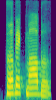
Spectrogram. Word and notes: Purbeck marble: Indian

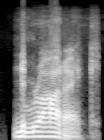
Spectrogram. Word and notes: neurotic: American English

